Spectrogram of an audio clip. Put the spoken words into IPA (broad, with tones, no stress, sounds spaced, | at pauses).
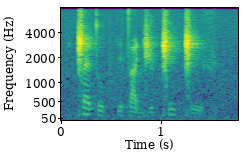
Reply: ǁ ɛ˦ t u˨ pʰ i˨ t a˨ d͡ʑ ɯ˨ ǁ i˦ ǁ i˨ s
